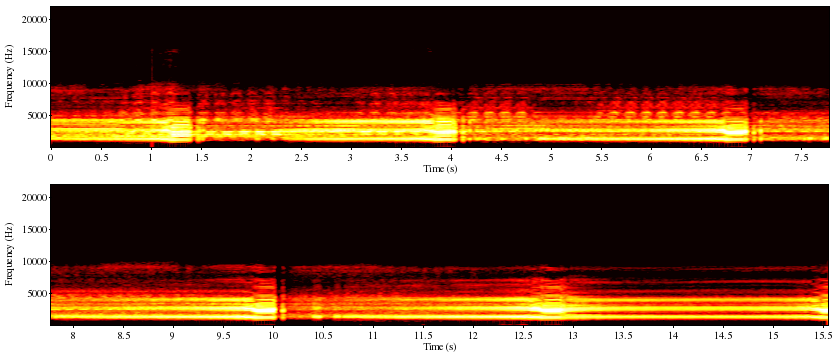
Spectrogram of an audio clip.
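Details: A cicada in summer gives a loud, shrill buzzing drone that swells and surges in waves every few seconds.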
